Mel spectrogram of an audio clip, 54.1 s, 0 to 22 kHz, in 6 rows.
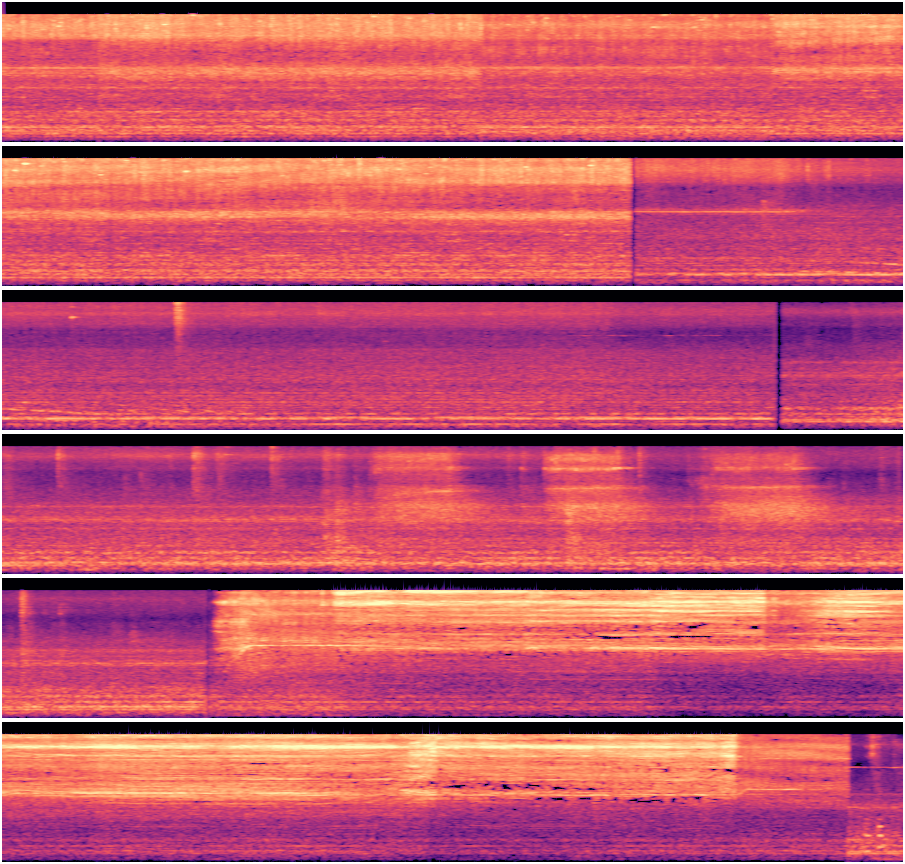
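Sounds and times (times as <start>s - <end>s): grinder whining: 0.0s - 18.8s
lathe machine drone: 0.0s - 21.7s.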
